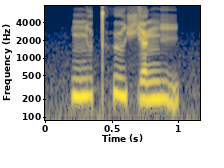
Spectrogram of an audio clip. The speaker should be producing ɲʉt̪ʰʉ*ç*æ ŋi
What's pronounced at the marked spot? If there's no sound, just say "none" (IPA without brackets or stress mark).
ç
